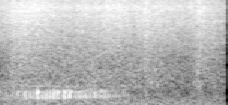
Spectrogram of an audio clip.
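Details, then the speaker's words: A low, gurgling rumble under steady background hiss from a hungry livestreamer's stomach during a gaming stream; a normal hunger stomach rumble. "is that sound? That's not the sound of my tummy, right? Okay. Hungry. It is the sound of my tummy."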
